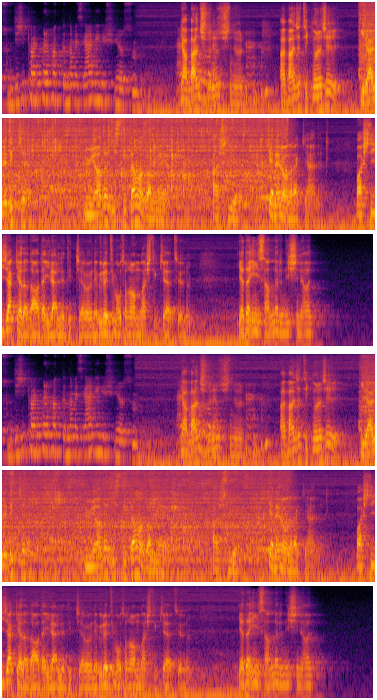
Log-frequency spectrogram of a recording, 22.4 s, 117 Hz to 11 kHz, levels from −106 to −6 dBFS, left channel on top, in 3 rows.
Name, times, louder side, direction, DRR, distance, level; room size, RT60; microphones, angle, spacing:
voice 1, 0.0-2.8 3.5-4.3 4.8-5.4, equal, 5° left, 4 dB, 1.9 m, -38 dB
sound 1, 2.6-19.8, equal, 70° right, 4.9 m, -34 dB
voice 2, 3.6-4.9 5.6-6.7 7.2-8.1 9.1-10.9 11.6-12.3 12.8-13.7 14.5-18.7 19.7-21.1, left 3 dB, 35° left, 13 dB, 0.8 m, -27 dB
sound 2, 7.1-13.2, left 4 dB, 75° left, 7.0 m, -28 dB
17.5 x 15.0 x 5.6 m, 1.1 s
head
